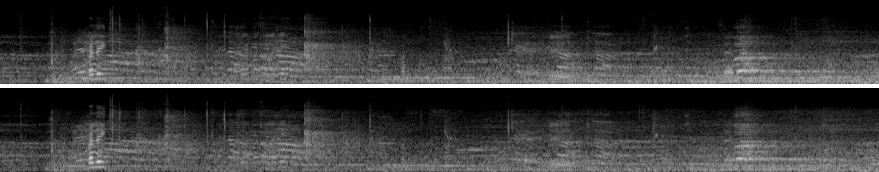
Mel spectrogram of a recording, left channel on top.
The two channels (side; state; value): both; normal; correlation 0.52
